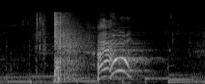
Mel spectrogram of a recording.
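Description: A steam-filled aluminium drink can is plunged upside-down into cold water and implodes about half a second in: a sudden sharp crack with a hiss that fades quickly. The steam inside condenses, the pressure drops, and air pressure crushes the can.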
